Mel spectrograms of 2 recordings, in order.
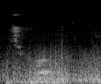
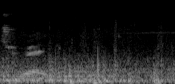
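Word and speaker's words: Dreugh: I just realized that Drug is pronounced Dreg because of this NPC. We call it Drowax. It's not Drowax, it's Dregwax. I've never heard anyone that plays this game pronounce it Dreg.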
